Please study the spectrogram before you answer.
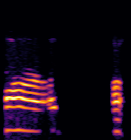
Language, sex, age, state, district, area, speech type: Malayalam, male, 18-30, Kerala, Wayanad, rural, conversation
